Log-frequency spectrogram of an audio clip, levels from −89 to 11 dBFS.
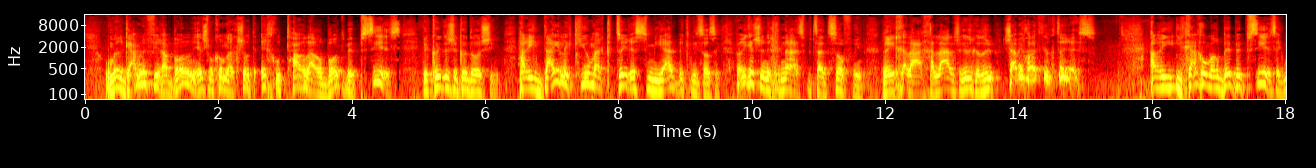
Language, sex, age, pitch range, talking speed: English, male, 60-79, 120-155 Hz, 105 wpm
